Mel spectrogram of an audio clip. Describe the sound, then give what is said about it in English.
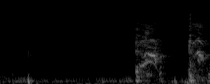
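A person gives two harsh coughs in quick succession after a nearly silent stretch. Both coughs are faint and short, with no talking. “you guys just heard me cough up a lung like I promised earlier”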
